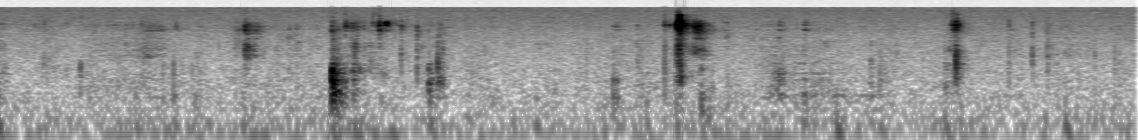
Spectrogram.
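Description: Close-miked eating sounds of a person chewing roast chicken wing with her mouth closed: soft irregular smacks and wet clicks from the lips and fingers. The two sharpest come about a second and a half in and about three and a half seconds in.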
